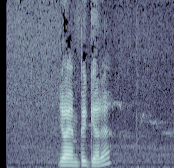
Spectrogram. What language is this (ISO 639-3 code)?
swe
